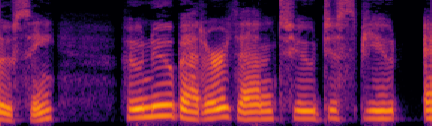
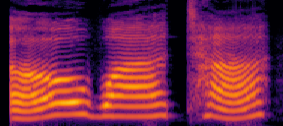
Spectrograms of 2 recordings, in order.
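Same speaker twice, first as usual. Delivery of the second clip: long, stretched chant syllables; drawn-out syllables; 6 semitones higher, 5 dB louder, much slower than usual. A narrator's reading. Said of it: "drawing out each syllable".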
